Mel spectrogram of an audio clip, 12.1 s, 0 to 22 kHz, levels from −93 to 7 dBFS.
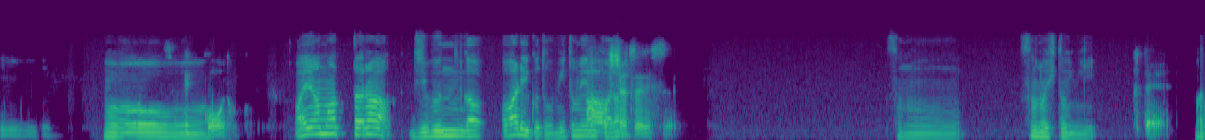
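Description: Background gated by the echo canceller, 0.08 to 0.88 s: while the far-end loudspeaker was playing, the canceller clamped the microphone hard, so the room tone sinks by about 26 dB and sounds switched off before it returns once the canceller releases. The same gating recurs from 2.38 to 2.69 s, dropping about 37 dB, and again from 6.69 to 7.1 s at about 36 dB, each time as a hole in the ambience.

Speech suppressed in double talk, 6.2 to 6.35 s: the talker's level falls by roughly 20 dB for a brief moment. This is likely the canceller failing to separate the near-end talker from loudspeaker echo while both sides spoke, and attenuating everything together. A second, shorter dip of roughly 15 dB at 11.94 to 12.01 s clips the very end of the sound in the same way, likely from the same double-talk suppression.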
